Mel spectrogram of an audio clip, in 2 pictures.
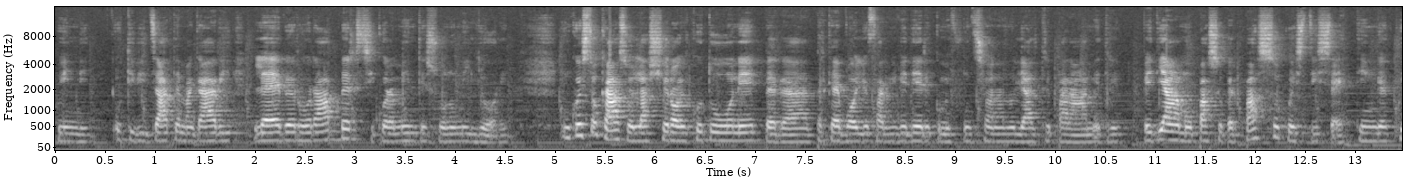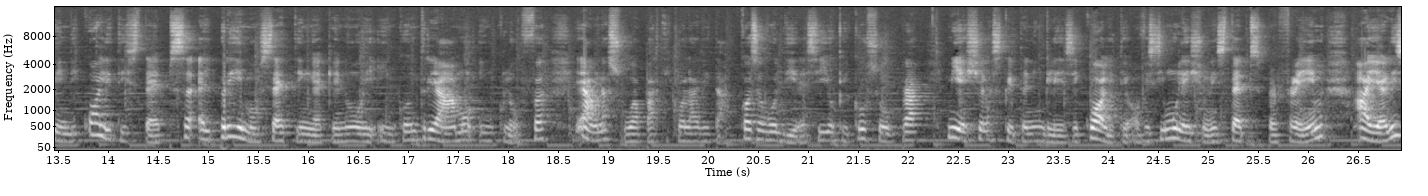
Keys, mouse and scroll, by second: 5.7-8.7 drag, 10.8 scroll down 1, 11.0-11.4 scroll up 3.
